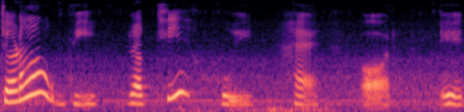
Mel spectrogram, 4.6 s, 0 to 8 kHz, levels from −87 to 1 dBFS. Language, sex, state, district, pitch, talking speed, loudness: Hindi, female, Madhya Pradesh, Dhar, 245 Hz, 90 wpm, -18 LUFS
